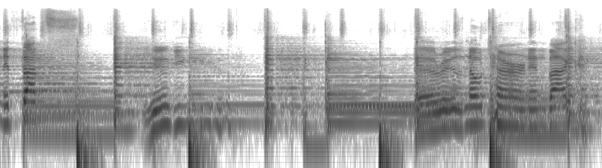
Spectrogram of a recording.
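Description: Live acoustic rock song: a man sings over strummed acoustic guitar, with deep thuds marking the beat every couple of seconds.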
